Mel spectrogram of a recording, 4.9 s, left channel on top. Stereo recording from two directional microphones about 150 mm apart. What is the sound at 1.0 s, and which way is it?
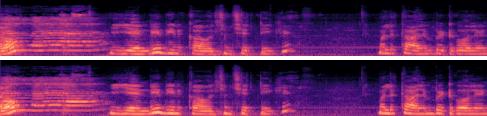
A woman's voice, 25° right (ahead or behind).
